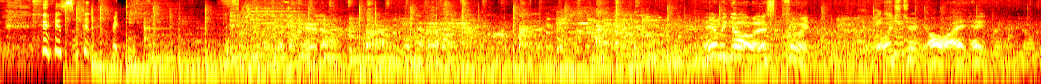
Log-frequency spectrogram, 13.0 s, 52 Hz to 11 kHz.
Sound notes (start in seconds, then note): 4.5 purrs; 6.2 upbeat jazz music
